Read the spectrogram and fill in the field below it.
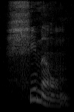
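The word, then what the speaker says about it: שמעון: não é Samuel é chemo é Simão É chimão tá bom aí vem para o grego e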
